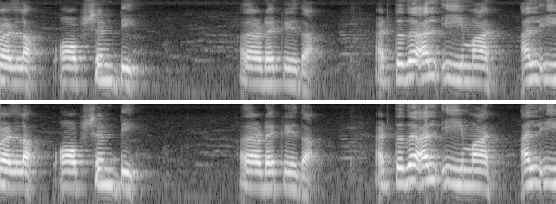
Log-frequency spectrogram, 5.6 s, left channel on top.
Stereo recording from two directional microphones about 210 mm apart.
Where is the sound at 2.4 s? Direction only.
20° right (ahead or behind).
